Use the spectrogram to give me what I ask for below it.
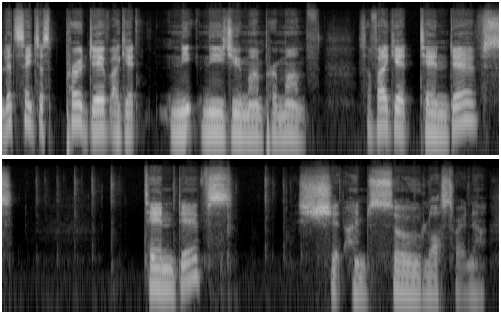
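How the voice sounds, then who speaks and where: A man of middle pitch rambles through a casual live stream, reading out viewer comments and restarting his sentences often. The sound is dry and close, with keyboard typing now and then behind him. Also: dry recording. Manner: rambling, thinking out loud with restarts; reads viewer comments aloud.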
